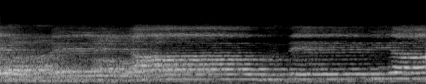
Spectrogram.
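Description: A man's voice chanting a manqabat, a devotional praise poem, in long held notes that slide between pitches, with a new phrase beginning about a second in.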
